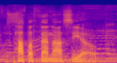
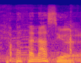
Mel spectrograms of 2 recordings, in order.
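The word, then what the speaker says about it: Papathanassiou: Papathanasio. – Papathanasio.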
